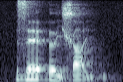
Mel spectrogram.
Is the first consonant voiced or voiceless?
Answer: voiced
